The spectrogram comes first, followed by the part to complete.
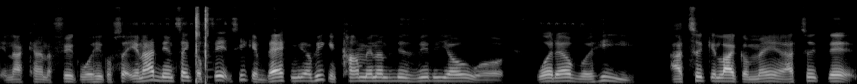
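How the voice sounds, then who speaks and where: A man with a mid-range voice shares his own faith reflections in a close, dry voice memo. The tone is casual and emphatic, full of slang, with an earnest, sermonizing edge as he vents and testifies.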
